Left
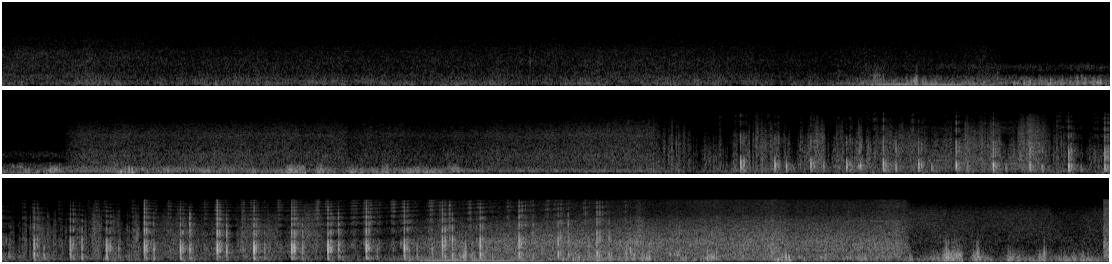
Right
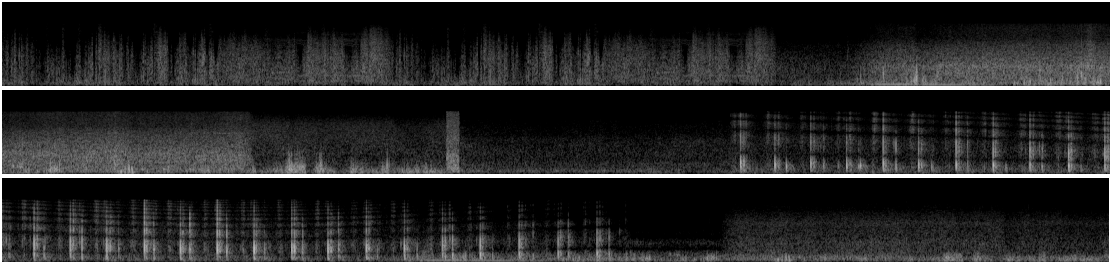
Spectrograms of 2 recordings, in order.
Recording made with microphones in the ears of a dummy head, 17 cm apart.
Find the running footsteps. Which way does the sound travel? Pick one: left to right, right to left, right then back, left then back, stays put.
right to left.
